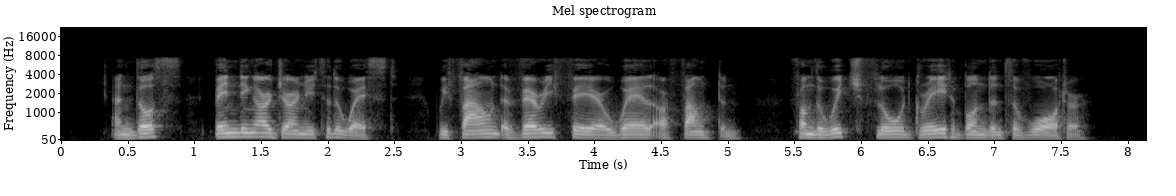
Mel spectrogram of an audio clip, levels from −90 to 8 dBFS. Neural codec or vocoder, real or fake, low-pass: none; real; 7.2 kHz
